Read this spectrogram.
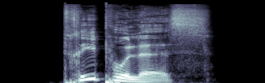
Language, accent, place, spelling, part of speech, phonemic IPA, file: German, Germany, Berlin, Tripolis, proper noun, /ˈtʁiːpolɪs/, De-Tripolis.ogg
- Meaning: Tripoli (the capital of Libya)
